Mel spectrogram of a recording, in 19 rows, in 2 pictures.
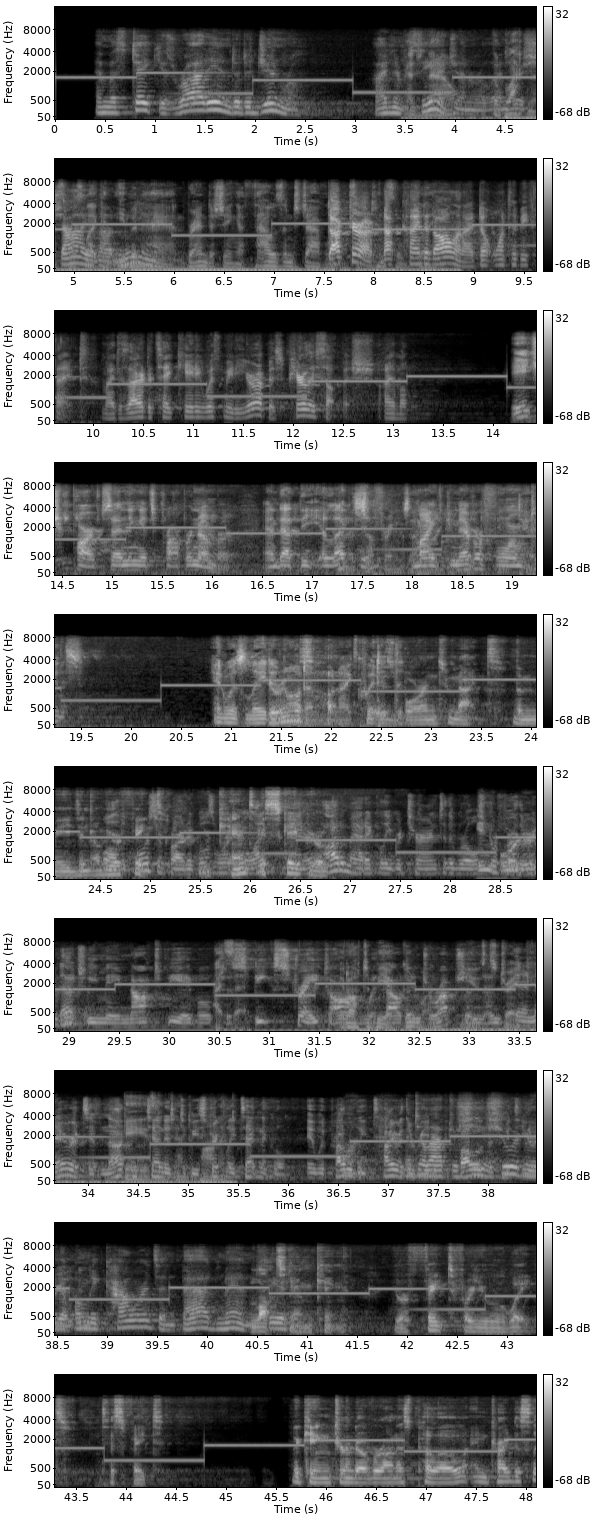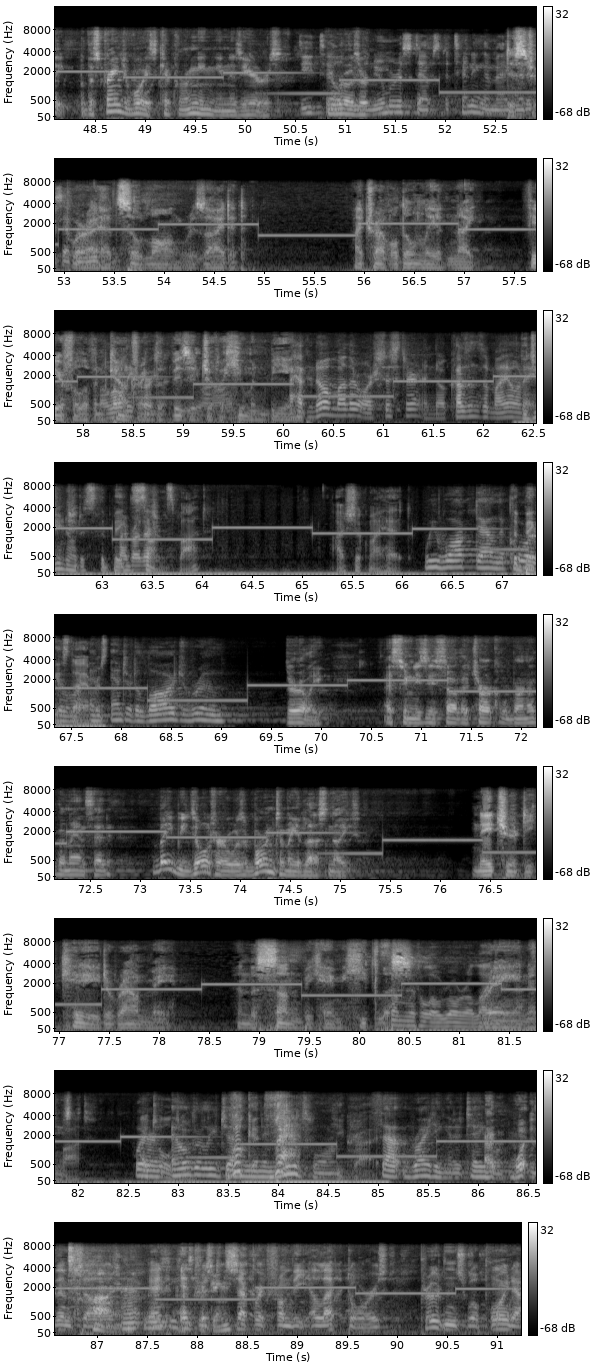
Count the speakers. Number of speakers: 8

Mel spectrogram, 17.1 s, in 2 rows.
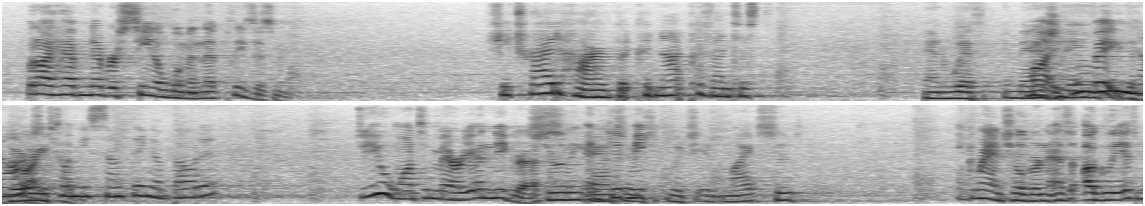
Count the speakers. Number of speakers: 3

